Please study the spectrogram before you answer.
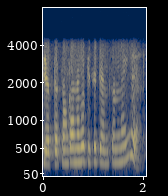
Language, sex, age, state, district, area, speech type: Odia, female, 45-60, Odisha, Mayurbhanj, rural, conversation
